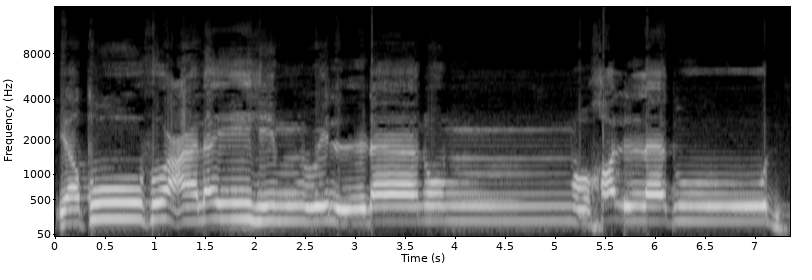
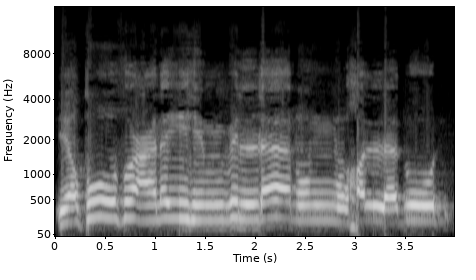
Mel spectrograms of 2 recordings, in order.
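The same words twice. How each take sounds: First: It is read slowly and steadily. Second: It is read quickly. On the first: "দ্রুত না, শুদ্ধ করে আস্তে আস্তে করে" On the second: "দ্রুত করে"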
